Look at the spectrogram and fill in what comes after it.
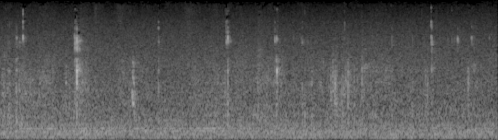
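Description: Faint chewing of sushi with the mouth closed: soft, scattered wet clicks and smacks, with one sharper click about a second in.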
